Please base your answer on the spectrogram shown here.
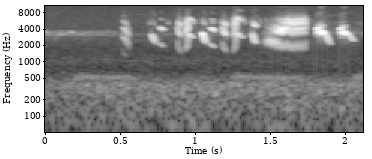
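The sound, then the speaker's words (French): A common linnet sings, perched atop a bush: a thin sustained whistle, then a rapid run of bright chirps and twittering notes over faint low background noise. “Voici une linotte mélodieuse.”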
